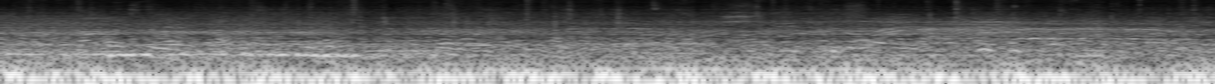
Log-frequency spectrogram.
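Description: Rain patters on the wet street and umbrellas.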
